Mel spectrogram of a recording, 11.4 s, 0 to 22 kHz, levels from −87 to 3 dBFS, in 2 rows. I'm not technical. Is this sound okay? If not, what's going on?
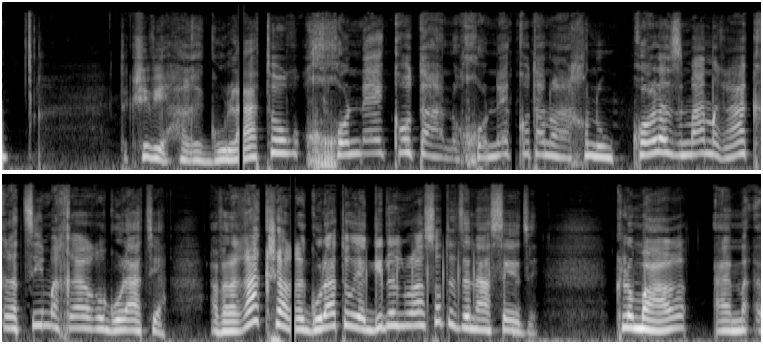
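No, there are two problems. At 1.77, 3.82, 5.84 and 7.85 seconds the speech briefly drops out into hard-edged silence, about 40 milliseconds each (the one at 5.84 is shorter, about 10). That's a gap between stream segments: the audio arrives in two-second pieces that don't quite join, so a sliver of silence fills each seam, though nothing is lost.

From 8.42 to 9.47 seconds there's a steady ticking over the speech, about ten clicks at nearly nine per second, louder than the speech itself. This is a train of clicks, likely from electrical interference or a faulty connection or power supply.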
